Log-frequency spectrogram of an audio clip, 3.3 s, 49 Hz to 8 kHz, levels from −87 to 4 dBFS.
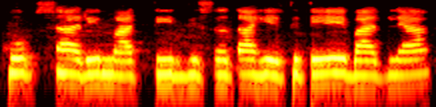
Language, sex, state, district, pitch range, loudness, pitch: Marathi, female, Maharashtra, Dhule, 230-240 Hz, -14 LUFS, 235 Hz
